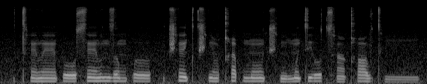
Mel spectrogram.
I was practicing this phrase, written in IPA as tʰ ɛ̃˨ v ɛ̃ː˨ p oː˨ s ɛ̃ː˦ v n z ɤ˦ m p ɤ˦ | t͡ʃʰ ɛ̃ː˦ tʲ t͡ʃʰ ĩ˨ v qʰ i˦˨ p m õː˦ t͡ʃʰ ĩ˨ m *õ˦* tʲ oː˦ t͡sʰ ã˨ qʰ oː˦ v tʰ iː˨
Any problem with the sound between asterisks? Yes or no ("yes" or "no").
no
